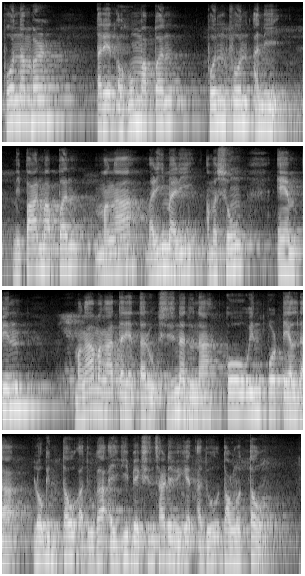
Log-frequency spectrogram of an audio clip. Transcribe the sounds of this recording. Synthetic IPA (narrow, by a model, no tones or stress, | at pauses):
pʰonːɐmbɐɾ | tɐɾet̚ɐɦumːapɐnpʰunpʰunɐni | nipanmapɐnmɐŋamɐɾimɐɾiɐmɐsuŋ | empin | mɐŋamɐŋatɐɾetːɐɾuk̚sizinːɐdunɐkowinpɔɾteldɐlok̚intɐwɐduɡɐʔɐjɡibek̚sinsaɾtipʰiket̚ɐdudaw̃lotːɐw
